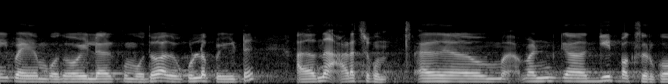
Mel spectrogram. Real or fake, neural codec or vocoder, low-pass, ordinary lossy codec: real; none; none; none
